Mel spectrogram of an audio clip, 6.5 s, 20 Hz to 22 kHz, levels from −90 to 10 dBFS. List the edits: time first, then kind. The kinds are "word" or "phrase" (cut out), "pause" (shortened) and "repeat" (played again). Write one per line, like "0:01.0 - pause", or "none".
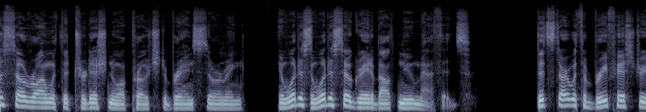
0:03.1 - repeat
0:03.9 - word

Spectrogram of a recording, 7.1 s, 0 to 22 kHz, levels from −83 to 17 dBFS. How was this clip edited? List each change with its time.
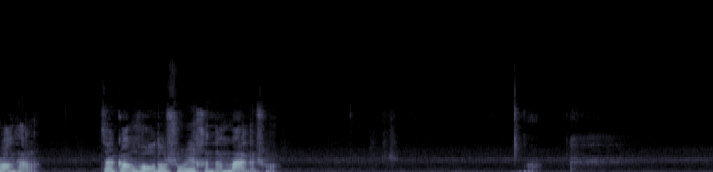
none

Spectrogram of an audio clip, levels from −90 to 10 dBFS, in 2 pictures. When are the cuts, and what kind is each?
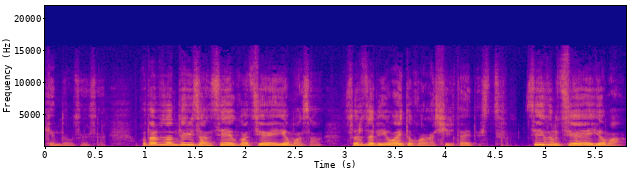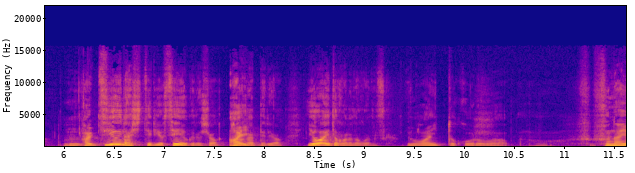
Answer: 0:04.7 - pause
0:09.4 - pause

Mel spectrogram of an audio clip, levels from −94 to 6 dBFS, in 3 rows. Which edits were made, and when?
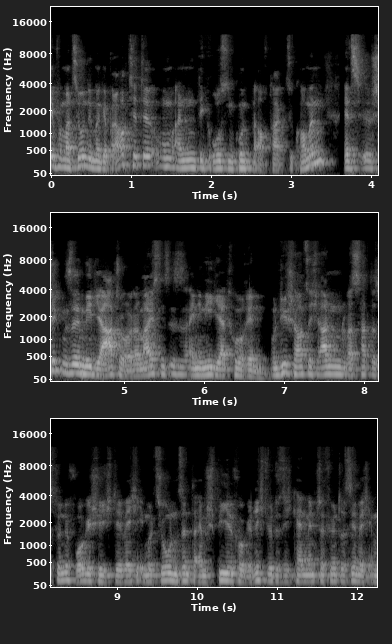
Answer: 0:03.6 - pause

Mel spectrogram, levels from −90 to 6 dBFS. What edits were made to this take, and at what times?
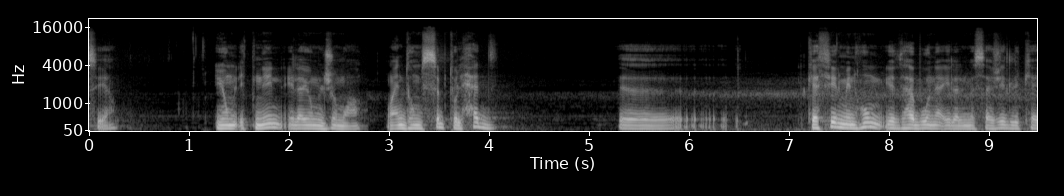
0:02.8 - pause

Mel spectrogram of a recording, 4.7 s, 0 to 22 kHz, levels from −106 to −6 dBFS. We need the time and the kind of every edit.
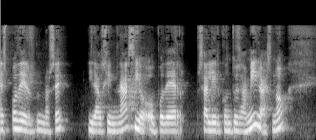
none

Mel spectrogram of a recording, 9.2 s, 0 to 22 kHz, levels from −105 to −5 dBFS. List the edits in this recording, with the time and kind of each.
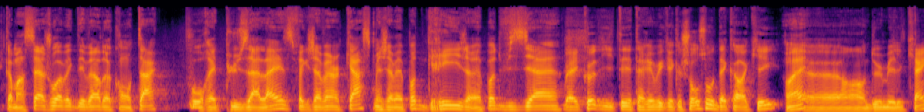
none

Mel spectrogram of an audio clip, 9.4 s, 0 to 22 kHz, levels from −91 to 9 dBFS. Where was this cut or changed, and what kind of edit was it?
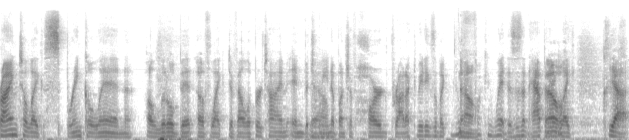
none

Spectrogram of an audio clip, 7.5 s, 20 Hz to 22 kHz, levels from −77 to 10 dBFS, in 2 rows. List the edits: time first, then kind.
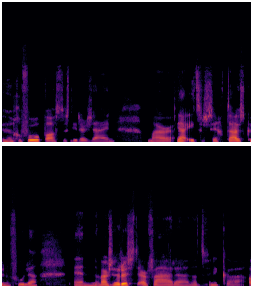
0:01.0 - phrase
0:02.5 - word
0:03.0 - word

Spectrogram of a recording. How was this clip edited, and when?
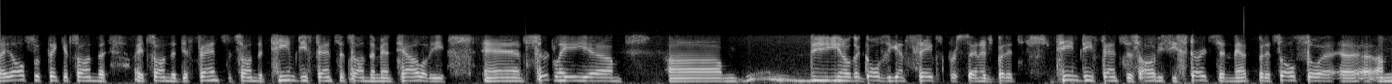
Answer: none

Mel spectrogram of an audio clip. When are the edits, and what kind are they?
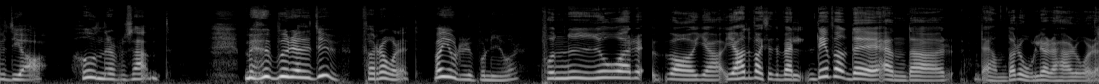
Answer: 0:04.3 - pause
0:05.3 - pause

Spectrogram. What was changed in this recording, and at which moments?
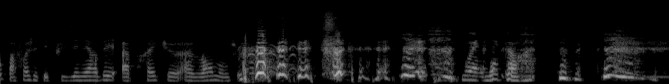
none

